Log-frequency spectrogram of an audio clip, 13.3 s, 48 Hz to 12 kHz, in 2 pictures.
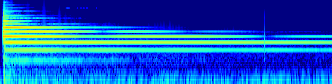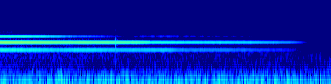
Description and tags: chimes f#3 ff 1
Instrument: Orchestral Chimes/Tubular Bells, Chromatic- C3-F4
Note: F#, Octave 1
Volume: Fortissimo (FF)
RR Var: 1
Mic Setup: 6 SM-57's: 4 in Decca Tree (side-stereo pair-side), 2 close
